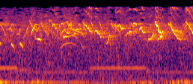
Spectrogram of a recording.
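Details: Dakun Bali white-eye calls from the wild aimed at rivals: thin, high twitters and quick downslurred whistles packed closely together, a few brighter notes near the end, with a faint steady tone in the background.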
